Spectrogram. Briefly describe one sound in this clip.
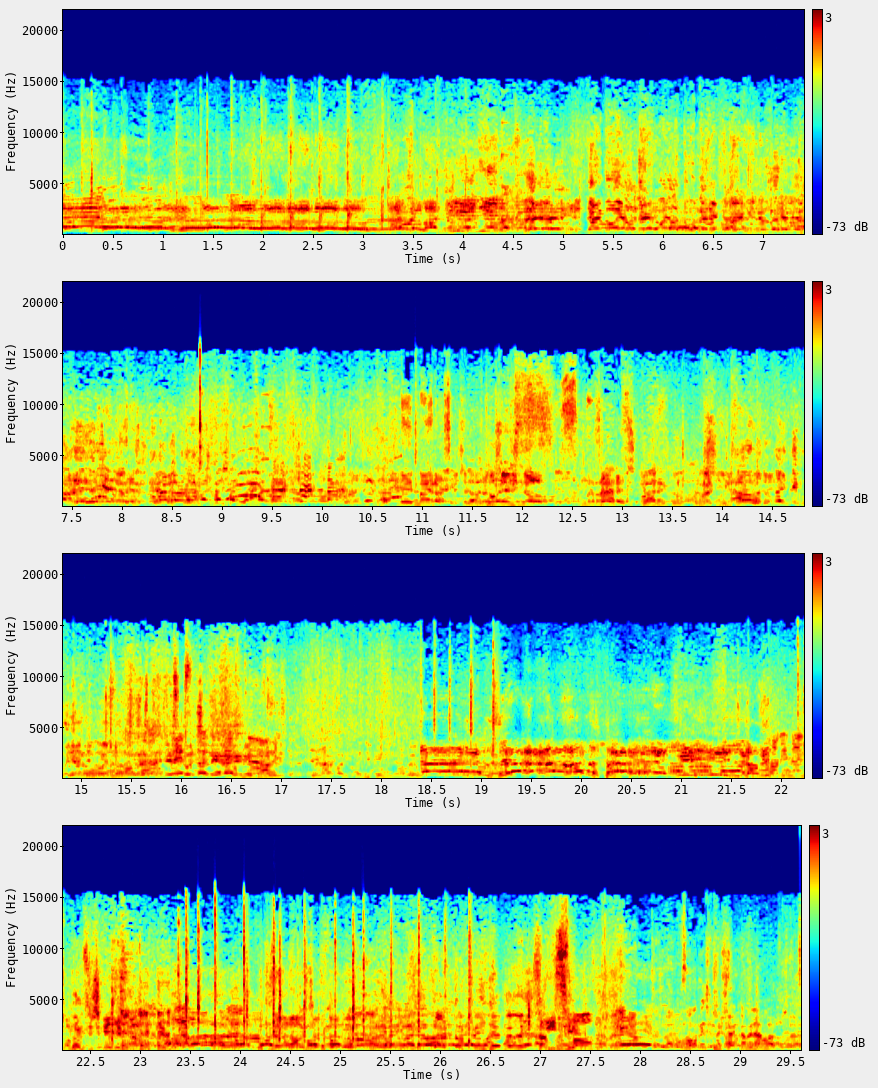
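A crowd of adults chatters and cheers outdoors.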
